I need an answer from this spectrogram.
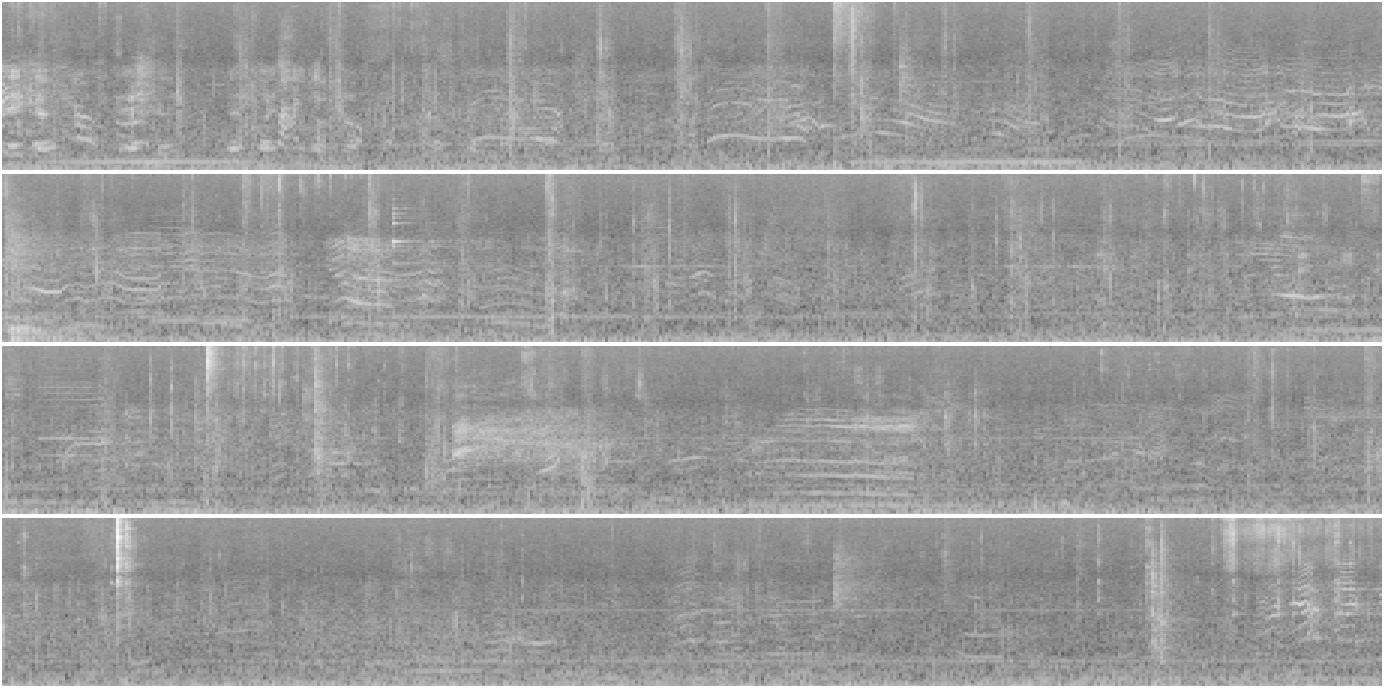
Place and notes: wolfsburg, autostadt, menschen + schaukeln am teich
besucher der autostadt auf schaukeln, absaugegeräusche dr teichanlage, im hintergrund klänge des wasserorchesters
soundmap:
topographic field recordings and social ambiences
